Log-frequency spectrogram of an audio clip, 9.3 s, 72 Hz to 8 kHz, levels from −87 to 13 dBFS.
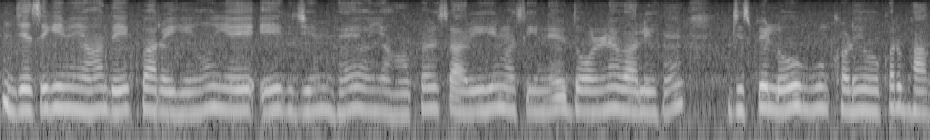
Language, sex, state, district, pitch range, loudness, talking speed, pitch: Hindi, female, Odisha, Sambalpur, 190-210 Hz, -16 LUFS, 200 wpm, 200 Hz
